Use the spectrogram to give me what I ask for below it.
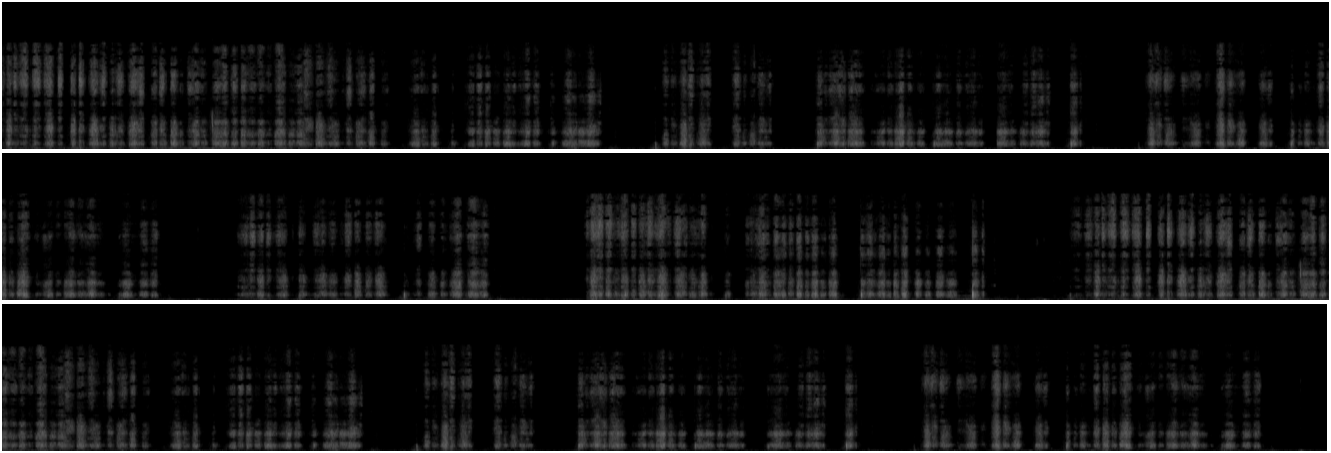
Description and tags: fast pencil writing
The sound of someone writing quickly in pencil on ordinary notebook paper.
draw, pencil, scribble, write, writing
